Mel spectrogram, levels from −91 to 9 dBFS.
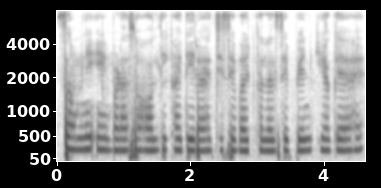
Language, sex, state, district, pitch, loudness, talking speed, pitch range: Hindi, female, Bihar, Jamui, 225 Hz, -30 LUFS, 220 wpm, 220-230 Hz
